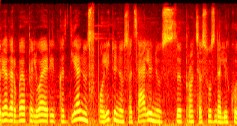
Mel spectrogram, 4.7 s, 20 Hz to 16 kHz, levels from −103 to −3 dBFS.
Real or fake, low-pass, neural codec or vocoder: real; 14.4 kHz; none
